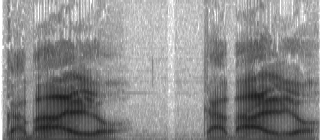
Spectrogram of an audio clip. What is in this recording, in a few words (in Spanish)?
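"caballo" Spanish word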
